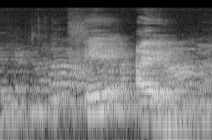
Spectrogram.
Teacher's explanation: जिह्वा है वो उस हवा को समेटते हुए जाके तालु पे स्पर्श हो गई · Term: कंठ तालु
